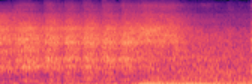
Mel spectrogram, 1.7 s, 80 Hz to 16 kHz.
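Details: 2007 Toyota FJ Cruiser, 4.0L 1GR-FE, 121,957 miles, jump-started with booster box after weak battery; quick crank, then catches and settles into a deep even idle, no knocks or misses; healthy start.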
